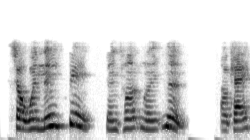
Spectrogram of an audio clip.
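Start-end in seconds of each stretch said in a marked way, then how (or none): 0.2-2.8 speech of a talker unable to hear themselves. Describing how a deaf man he could barely understand spoke, imitating deaf speech. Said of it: "I'm only doing an impression".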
